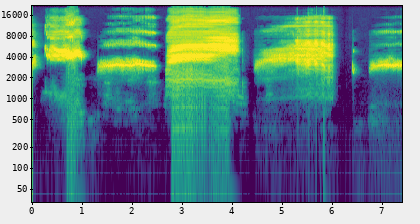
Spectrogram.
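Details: Weaver giving nyerut-style song: a series of long buzzy hissing phrases of one to two seconds each, some strained and broad, separated by brief gaps, with no other sounds.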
